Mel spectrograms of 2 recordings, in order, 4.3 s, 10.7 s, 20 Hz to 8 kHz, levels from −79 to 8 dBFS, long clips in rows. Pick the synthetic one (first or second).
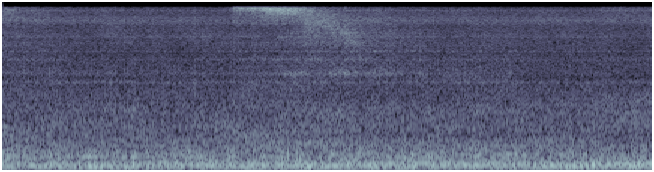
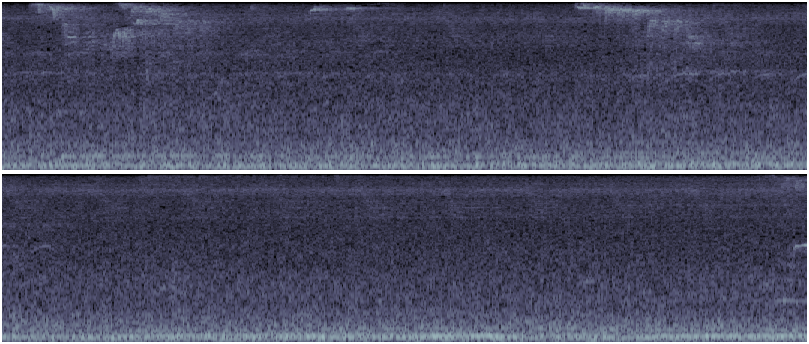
first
